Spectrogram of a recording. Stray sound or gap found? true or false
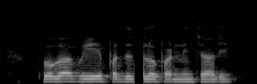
true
